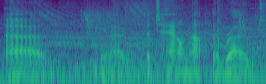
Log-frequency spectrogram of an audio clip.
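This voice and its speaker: A man's voice: deep voice, fairly even intonation, unhurried, over music. A British man giving colloquial, explanatory interview commentary. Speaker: documentary commentator. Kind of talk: conversational interview.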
